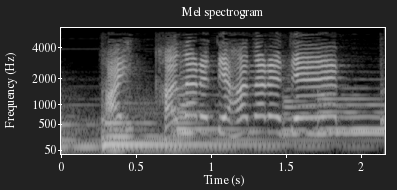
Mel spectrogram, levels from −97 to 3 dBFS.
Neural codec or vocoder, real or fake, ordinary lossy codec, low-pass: none; real; none; 5.4 kHz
